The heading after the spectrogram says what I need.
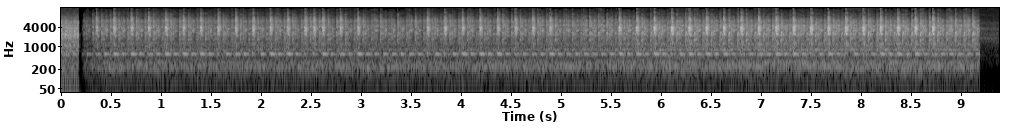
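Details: Subaru with automatic transmission at idle: rapid, regular metallic ticking knock over a steady hum, not the engine but a cracked AT drive plate (flexplate) crack running through a bolt hole; knock sometimes stopped; repair requires removing engine or transmission.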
